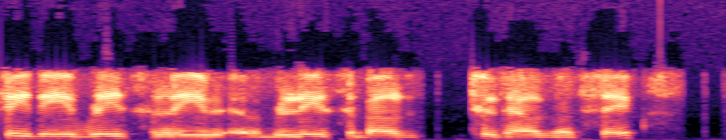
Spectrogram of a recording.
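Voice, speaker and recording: With an Irish accent, a man speaks at a medium pitch in a monotone, flat intonation. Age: 70s. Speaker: folk musician and songwriter. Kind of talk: radio interview. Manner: halting.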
